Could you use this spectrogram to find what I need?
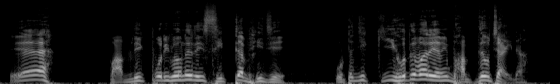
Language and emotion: Bengali, disgusted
